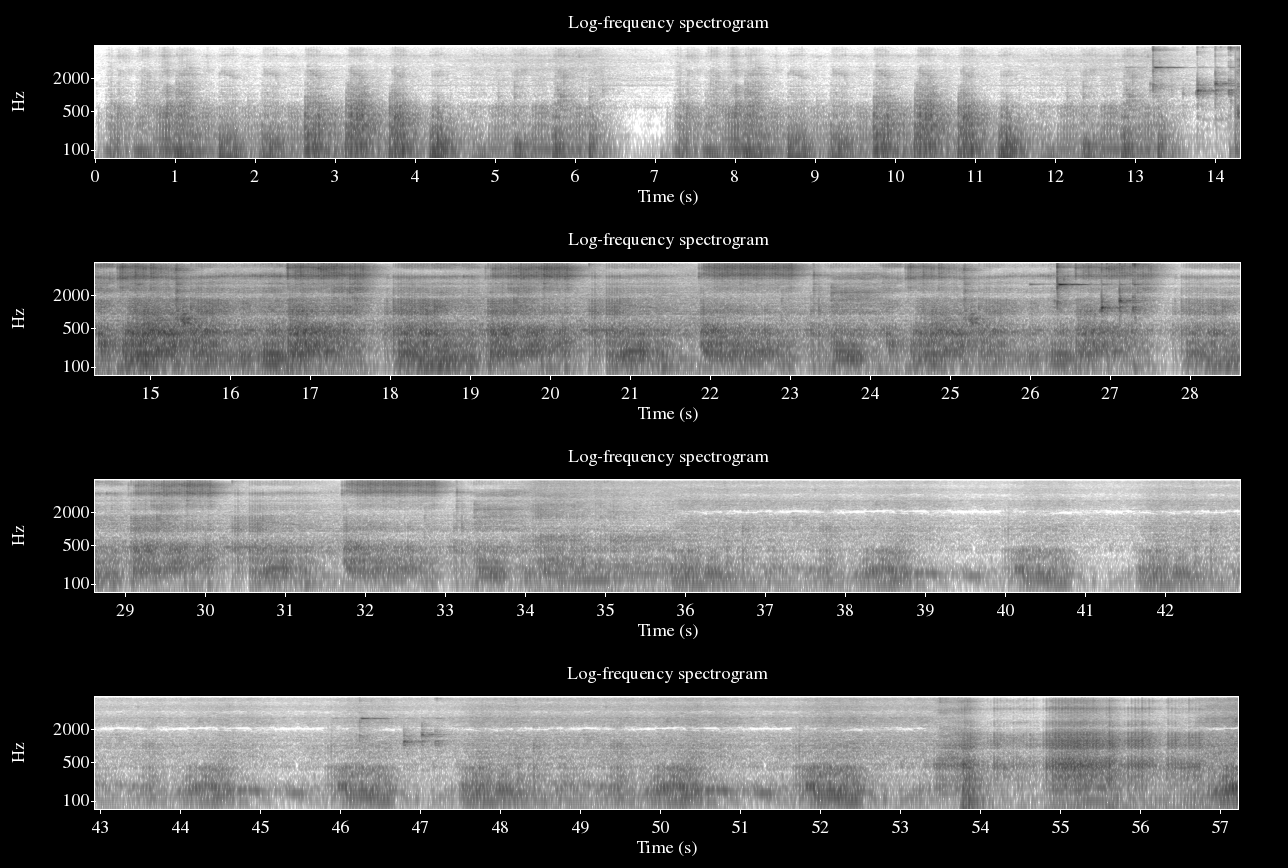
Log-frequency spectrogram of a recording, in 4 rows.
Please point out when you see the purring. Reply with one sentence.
You can hear the purring from 0.0 to 57.1 s.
